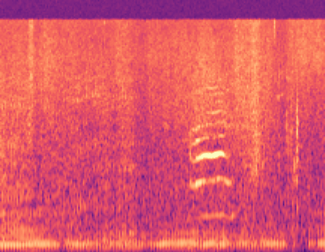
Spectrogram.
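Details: A male pet cat, a rescue once found sick and thin in a basement, purrs with a low, steady rumble. A brief, higher, wavering meow-like note cuts in near the middle.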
